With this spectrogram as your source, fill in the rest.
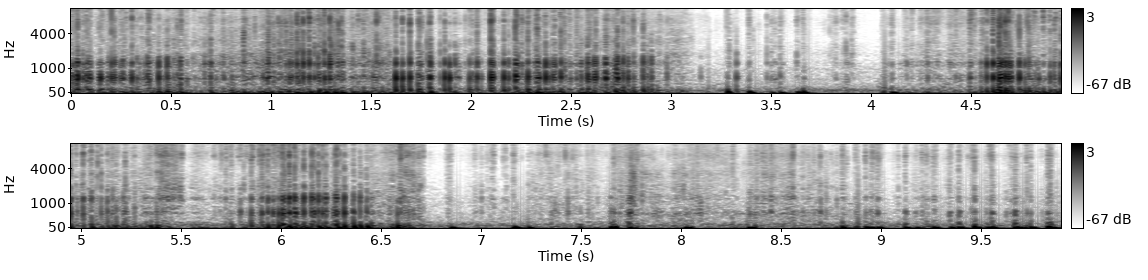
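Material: Plastic sequins.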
